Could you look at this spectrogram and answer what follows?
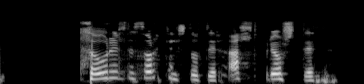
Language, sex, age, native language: Icelandic, female, 30-39, Icelandic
